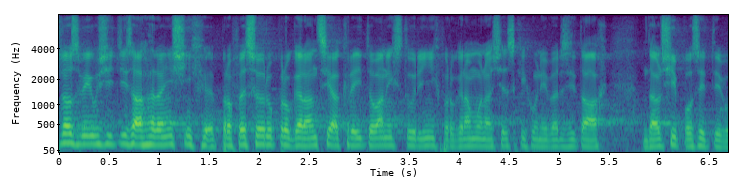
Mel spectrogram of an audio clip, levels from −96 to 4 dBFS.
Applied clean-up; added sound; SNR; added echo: none; none; none; none.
